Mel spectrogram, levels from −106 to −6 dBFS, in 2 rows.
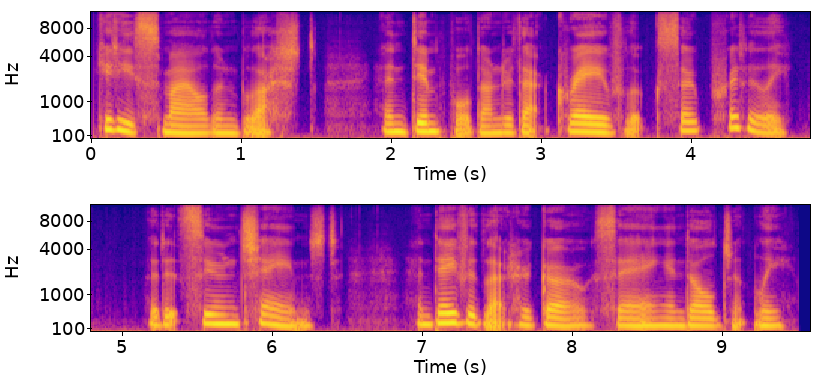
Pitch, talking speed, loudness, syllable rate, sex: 175 Hz, 145 wpm, -19 LUFS, 4.5 syllables/s, female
